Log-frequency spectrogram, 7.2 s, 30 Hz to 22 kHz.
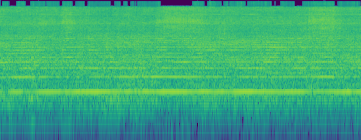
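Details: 1970s blue Regina Electrikbroom 3-speed vacuum vacuuming a floor: a steady high motor whine with a rough, gritty rasp over it the whole time, from motor bearings gone dry after someone washed the motor and fan.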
